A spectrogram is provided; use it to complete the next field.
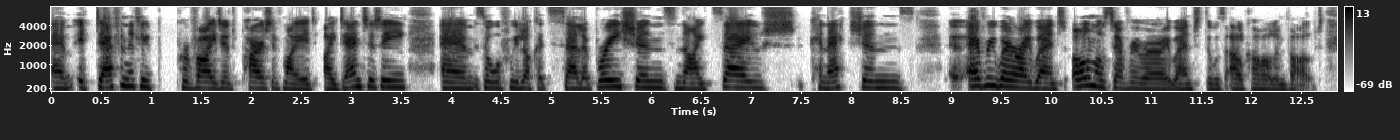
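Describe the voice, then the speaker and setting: A woman's medium-pitched voice with a bright, sharp tone at a moderate pace, dry and close with no echo, in a very clean recording with a silent background. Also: ordinary pitch variation. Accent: Irish. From Ireland. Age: 40s. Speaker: alcohol-free coach. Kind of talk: podcast interview.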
